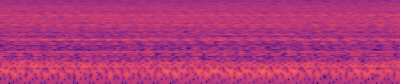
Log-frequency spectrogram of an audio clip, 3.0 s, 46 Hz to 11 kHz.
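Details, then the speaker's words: 1969 Mercedes-Benz 280SE (W108), after idle adjustment, following a drive, temperature not yet fully up, new radiator: smooth, even low rumble at steady idle speed, no ticking, misses or hunting; owner judges idle speed good. "And I kid you not, she's happy. I'm happy. I think that's a good idle speed too."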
